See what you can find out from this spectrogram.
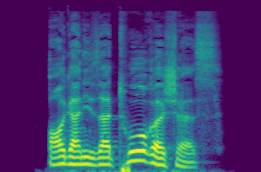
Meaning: strong/mixed nominative/accusative neuter singular of organisatorisch
- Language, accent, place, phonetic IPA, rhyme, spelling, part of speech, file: German, Germany, Berlin, [ɔʁɡanizaˈtoːʁɪʃəs], -oːʁɪʃəs, organisatorisches, adjective, De-organisatorisches.ogg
